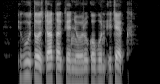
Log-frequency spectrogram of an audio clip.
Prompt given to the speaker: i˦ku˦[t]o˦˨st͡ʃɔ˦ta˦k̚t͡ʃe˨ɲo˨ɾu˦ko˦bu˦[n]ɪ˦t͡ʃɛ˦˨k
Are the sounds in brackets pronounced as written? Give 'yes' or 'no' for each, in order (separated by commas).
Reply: yes, yes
